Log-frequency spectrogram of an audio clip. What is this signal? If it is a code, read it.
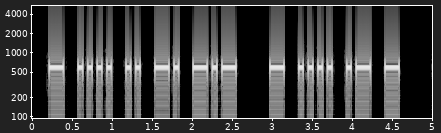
Morse code, heard as a keyed tone, about 20 wpm, 600 Hz. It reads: THINK THAT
